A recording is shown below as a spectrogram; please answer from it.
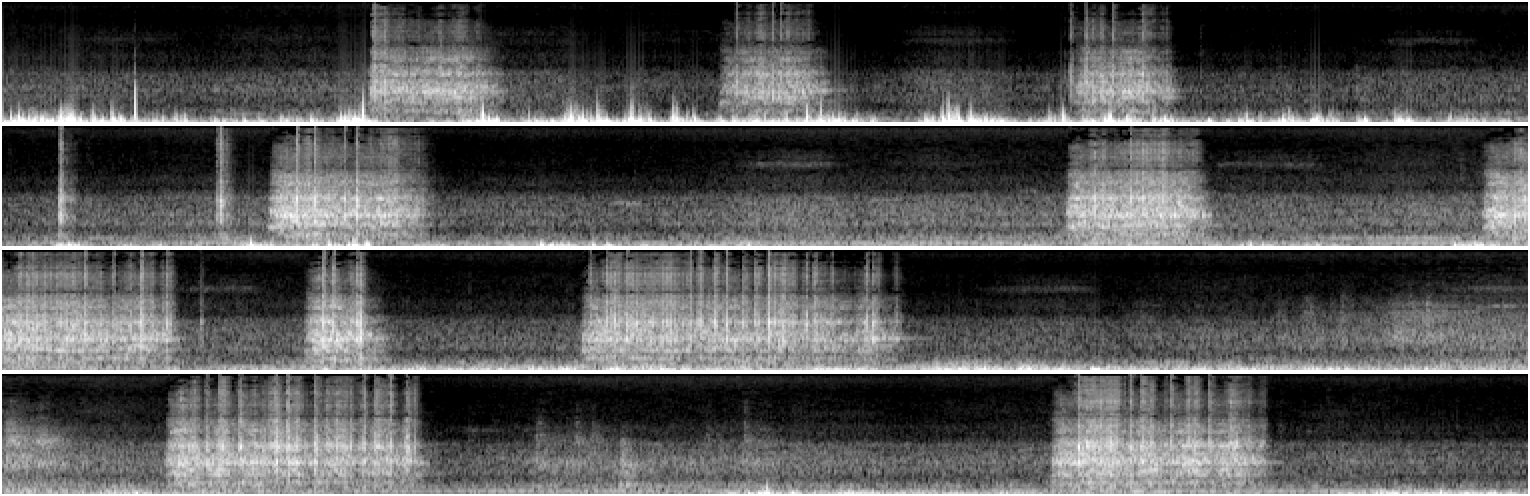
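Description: Electric arc welding in short runs: about ten separate bursts of arc crackle, each from a fraction of a second to about a second and a half long, with pauses between. A steady low hum runs underneath through most of it.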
